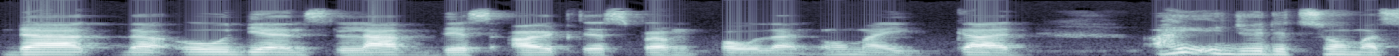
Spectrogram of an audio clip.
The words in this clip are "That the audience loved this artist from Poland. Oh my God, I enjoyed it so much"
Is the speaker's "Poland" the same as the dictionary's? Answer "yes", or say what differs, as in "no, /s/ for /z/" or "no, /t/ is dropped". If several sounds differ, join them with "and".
yes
